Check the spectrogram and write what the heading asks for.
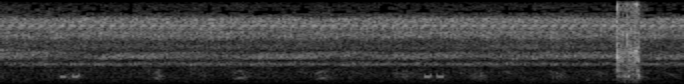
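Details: In Acre, Brazil, a Black-throated Toucanet gives short, croaking mid-pitched notes in a steady series about every half second. They sound over a loud, continuous high insect chorus, with one sharp click near the end.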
